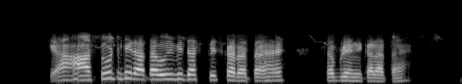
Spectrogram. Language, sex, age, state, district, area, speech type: Hindi, male, 30-45, Bihar, Madhepura, rural, conversation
